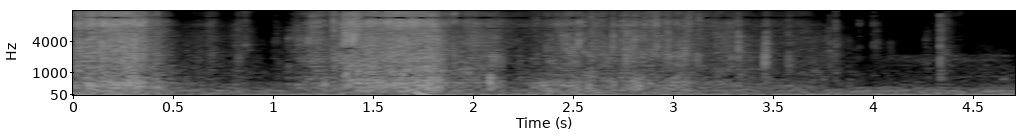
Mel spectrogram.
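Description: Plastic mailer bag crinkling and rustling as a cross-stitch kit in clear plastic packaging is pulled out of it: two louder bursts of crinkling about a second and a half apart, then quieter rustling.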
